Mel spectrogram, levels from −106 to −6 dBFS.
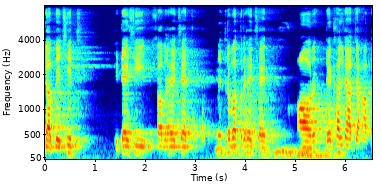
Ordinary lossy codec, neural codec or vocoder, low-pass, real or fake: none; none; none; real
